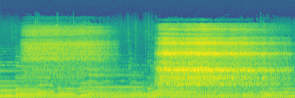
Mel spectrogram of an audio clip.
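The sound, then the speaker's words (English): A slow, deep breath drawn in during a guided relaxation exercise, a brief pause, then a longer, louder hissing exhale, over a soft, steady musical drone. “Take another deep dragon breath in and out.”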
